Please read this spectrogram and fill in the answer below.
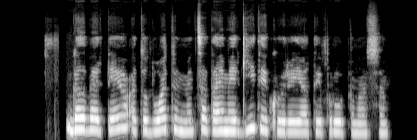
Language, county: Lithuanian, Klaipėda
